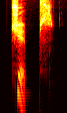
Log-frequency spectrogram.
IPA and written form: tʃɪps (chips)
